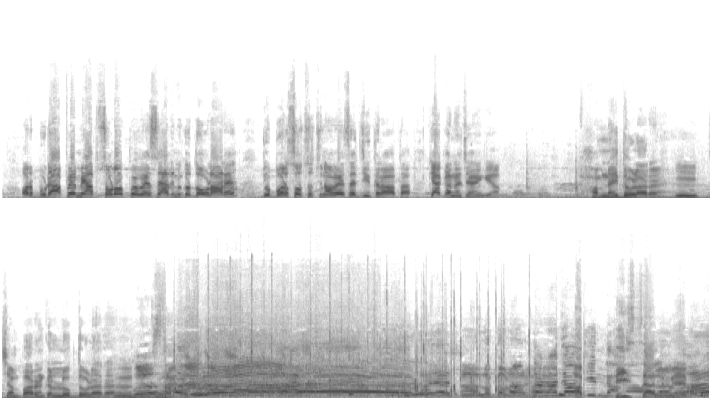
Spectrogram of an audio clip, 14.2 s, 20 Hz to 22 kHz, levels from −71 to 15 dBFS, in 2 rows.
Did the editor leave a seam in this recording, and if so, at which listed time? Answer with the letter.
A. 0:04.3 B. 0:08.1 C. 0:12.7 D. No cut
D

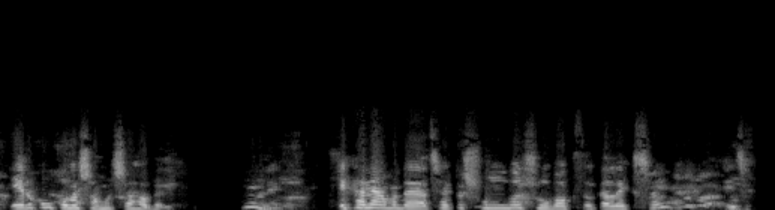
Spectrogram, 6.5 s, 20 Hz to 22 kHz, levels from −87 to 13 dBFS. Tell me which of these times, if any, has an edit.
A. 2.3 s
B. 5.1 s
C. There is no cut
A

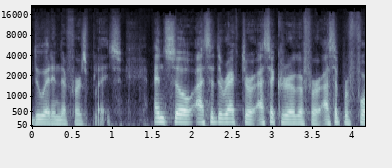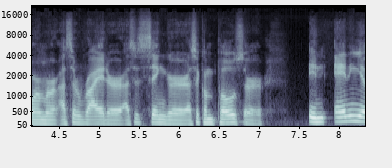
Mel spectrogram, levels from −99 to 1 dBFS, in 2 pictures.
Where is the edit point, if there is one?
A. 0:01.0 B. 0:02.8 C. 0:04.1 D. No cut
A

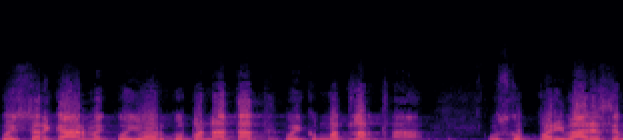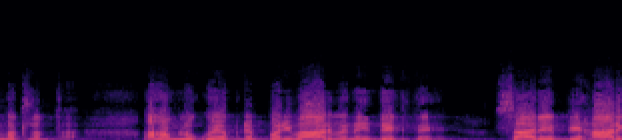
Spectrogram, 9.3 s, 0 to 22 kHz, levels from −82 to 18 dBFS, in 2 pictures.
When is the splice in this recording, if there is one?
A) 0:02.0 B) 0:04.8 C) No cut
C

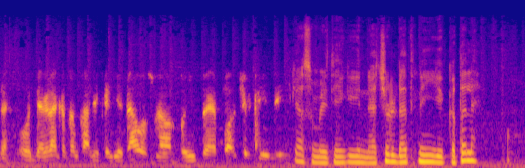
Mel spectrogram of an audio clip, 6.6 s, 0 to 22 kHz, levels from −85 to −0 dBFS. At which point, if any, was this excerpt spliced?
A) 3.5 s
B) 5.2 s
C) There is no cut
A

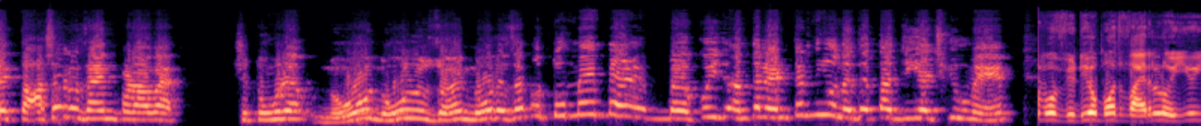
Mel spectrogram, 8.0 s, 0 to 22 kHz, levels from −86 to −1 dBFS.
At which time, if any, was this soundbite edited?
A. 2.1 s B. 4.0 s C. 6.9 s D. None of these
C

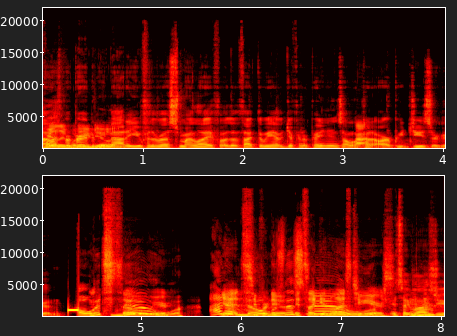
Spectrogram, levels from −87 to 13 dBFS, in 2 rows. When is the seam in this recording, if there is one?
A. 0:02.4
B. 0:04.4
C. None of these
B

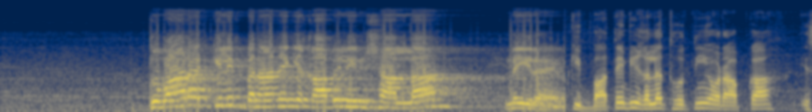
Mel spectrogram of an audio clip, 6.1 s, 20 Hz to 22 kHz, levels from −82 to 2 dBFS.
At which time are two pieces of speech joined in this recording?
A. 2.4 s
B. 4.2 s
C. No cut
B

